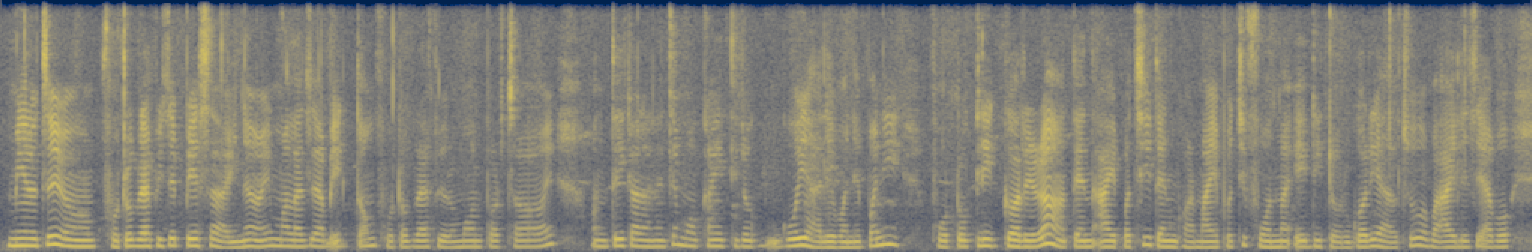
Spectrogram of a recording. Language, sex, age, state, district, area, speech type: Nepali, female, 18-30, West Bengal, Kalimpong, rural, spontaneous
